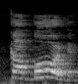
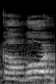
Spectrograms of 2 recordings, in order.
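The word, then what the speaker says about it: cupboard: then again it इज कबोर्ड कबोर्ड नहीं कबर्ड okay P is silent P इज not pronounce कबर्ड okay and this Raspberry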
